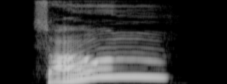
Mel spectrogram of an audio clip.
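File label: "shuang1", Mandarin Chinese; HSK3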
